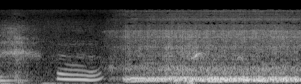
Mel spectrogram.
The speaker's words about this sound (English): That's a real live Michael Felger snore. Oh, that's Felger snoring.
